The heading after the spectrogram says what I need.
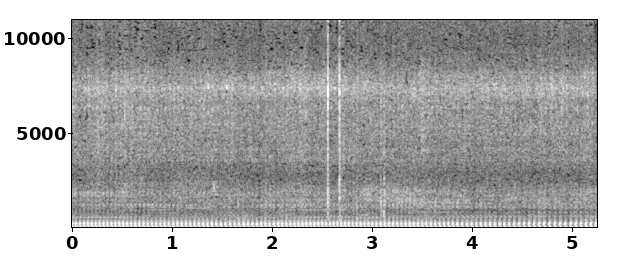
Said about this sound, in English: I'm really hoping that the four-wheeler's making enough noise they don't shoot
